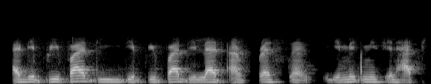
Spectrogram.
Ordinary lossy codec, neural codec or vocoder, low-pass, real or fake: none; none; 3.6 kHz; real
